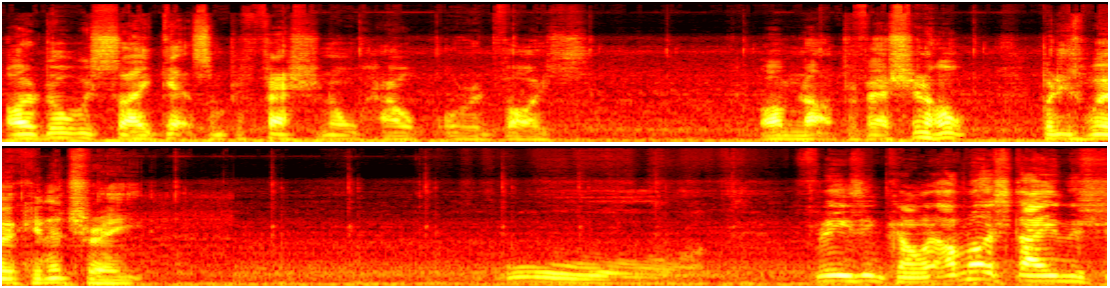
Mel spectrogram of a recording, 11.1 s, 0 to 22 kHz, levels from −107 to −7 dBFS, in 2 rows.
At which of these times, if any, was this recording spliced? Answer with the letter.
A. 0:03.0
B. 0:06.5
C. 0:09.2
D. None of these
B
